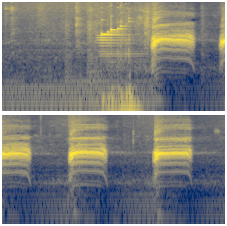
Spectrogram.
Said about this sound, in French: Alors là, c'est un corbeau qui nous faisait l'annonce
